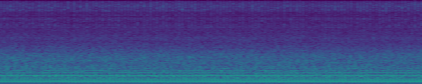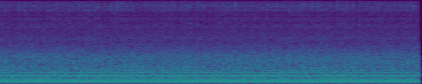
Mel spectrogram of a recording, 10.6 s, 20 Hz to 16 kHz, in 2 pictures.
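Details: Free Hyper Tough 20-inch push mower on first start after cleaning the carburetor and gas tank, with a little fresh gas and off-brand Seafoam treatment added. Even, steady drone with no surging or stumbling, not shaking. Normal running.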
